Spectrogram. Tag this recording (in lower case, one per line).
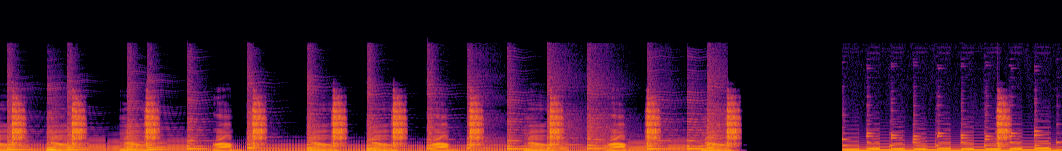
speech
music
